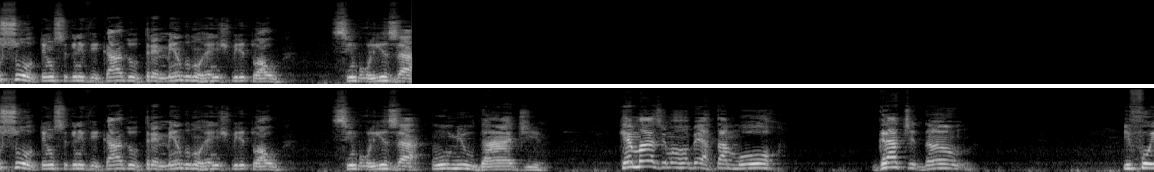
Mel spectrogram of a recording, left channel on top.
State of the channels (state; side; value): drops out; left; at 4.2 s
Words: tem um significado tremendo no reino espiritual. Simboliza humildade. Quer mais, irmão Roberto? Amor, gratidão. E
